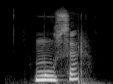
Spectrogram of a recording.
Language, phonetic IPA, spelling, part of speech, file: Russian, [ˈmusər], мусор, noun, Ru-мусор.ogg
- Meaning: 1. garbage, debris, refuse 2. cop, pig (policeman)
